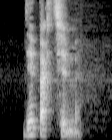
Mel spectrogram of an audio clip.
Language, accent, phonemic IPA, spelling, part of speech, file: French, Canada, /de.paʁ.tim/, départîmes, verb, LL-Q150 (fra)-départîmes.wav
- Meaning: first-person plural past historic of départir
